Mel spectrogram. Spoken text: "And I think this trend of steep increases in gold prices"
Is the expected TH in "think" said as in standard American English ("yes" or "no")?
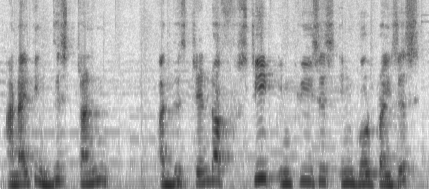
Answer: no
